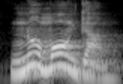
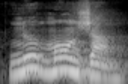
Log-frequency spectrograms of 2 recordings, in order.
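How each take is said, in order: First: MANGONS with a hard g as in "go". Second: MANGEONS with a soft "zh" sound for the g. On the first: Teacher shows the error without e, hard g in mangons. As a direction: say "mangons" with a hard "ga" sound, louder. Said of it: "si on n'ajoute pas أو ici". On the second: Teacher shows the e softening mangeons, soft g. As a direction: say "mangeons" with g as French j. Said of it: "إذا أردناها أن تنطق جي". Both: Shown as a demonstration.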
